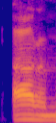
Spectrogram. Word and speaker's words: atom: So if you look at the word atom, atom is very usually pronounced with a flap, right? It sounds just like the name atom that's spelled with a D.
